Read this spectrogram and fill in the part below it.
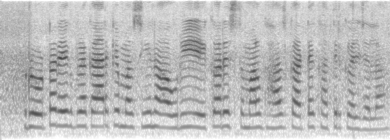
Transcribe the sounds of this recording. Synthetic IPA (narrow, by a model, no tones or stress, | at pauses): ɾoʈəɾek̚pɾəkaɾkeməsinəʊɾiekəɾist̪emaːlɡʱaskaʈekʰat̪iɾkəɪld͡ʒəla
